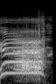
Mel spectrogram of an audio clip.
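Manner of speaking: sharp high yelled ah; retold scream. Reliving slamming her purse on the bed, a high angry yell. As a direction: let out a short furious yell. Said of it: "just screaming".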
